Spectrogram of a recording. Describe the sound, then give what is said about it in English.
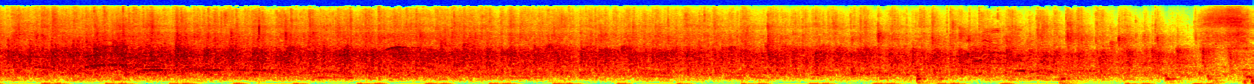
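An audience applauds steadily, welcoming Reverend Dr. Nancy Taylor: a dense, continuous wash of clapping that holds at an even level for about twelve seconds before thinning slightly at the end. “Would you join me one more time with a loud clap welcoming Reverend Dr. Nancy Taylor.”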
